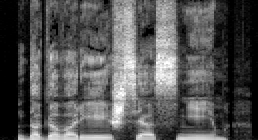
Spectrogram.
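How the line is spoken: Grumbling. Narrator (Russian): проворчал Никита

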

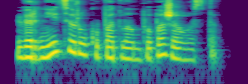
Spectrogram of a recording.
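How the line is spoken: Calm speech. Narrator (Russian): Спокойно говорю ей

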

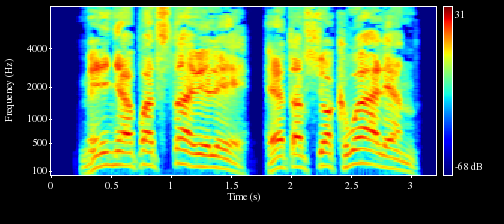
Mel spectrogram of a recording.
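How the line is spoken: Roaring. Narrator (Russian): взревел глава некогда популярного клана

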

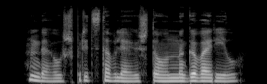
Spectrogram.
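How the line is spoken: Grumbling. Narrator (Russian): проворчала я

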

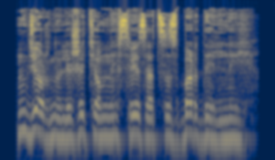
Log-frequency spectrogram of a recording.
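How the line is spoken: Visitor's muttering. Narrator (Russian): буркнул посетитель

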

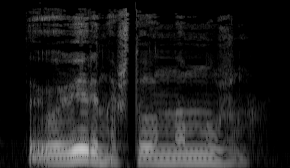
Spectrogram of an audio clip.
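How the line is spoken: Hostile mutter. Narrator (Russian): неприязненно буркнул Мэйр

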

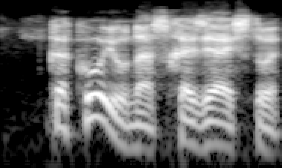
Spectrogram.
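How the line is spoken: Mocking, slightly regretful. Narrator (Russian): насмешливо, с ноткой сожаления сказал Лагутин

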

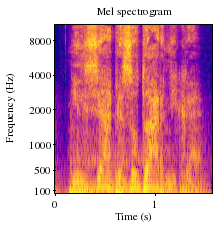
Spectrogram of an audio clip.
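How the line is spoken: Loud hiss. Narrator (Russian): Громко шипел один

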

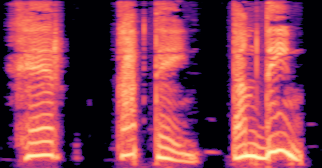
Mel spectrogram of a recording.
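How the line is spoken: Exclaiming. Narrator (Russian): воскликнул он

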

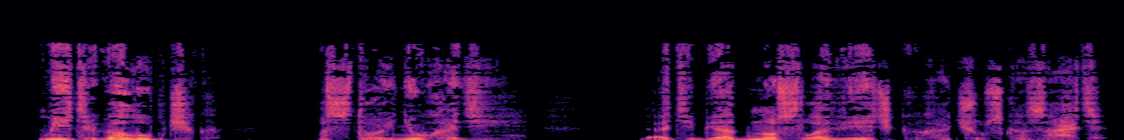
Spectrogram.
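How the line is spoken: Whisper. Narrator (Russian): прошептала

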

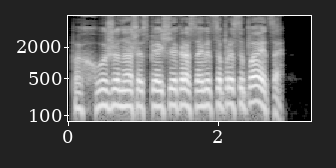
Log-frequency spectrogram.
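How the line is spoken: Amused snort. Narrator (Russian): хмыкнул Тони

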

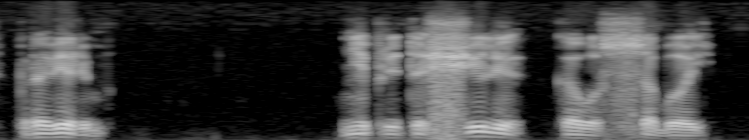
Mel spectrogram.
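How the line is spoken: Strained calm voice. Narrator (Russian): Катерина старалась говорить спокойно

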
